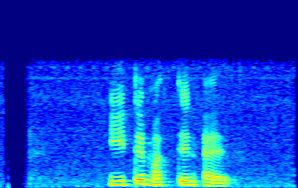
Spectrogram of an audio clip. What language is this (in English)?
Sinhala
